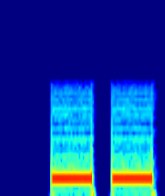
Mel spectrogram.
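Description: Two short, steady electronic ringback tones pulse back to back, the familiar double burst of an outgoing call placed via Skype to a regular phone line, ringing on the line, clear and alone with no voices.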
